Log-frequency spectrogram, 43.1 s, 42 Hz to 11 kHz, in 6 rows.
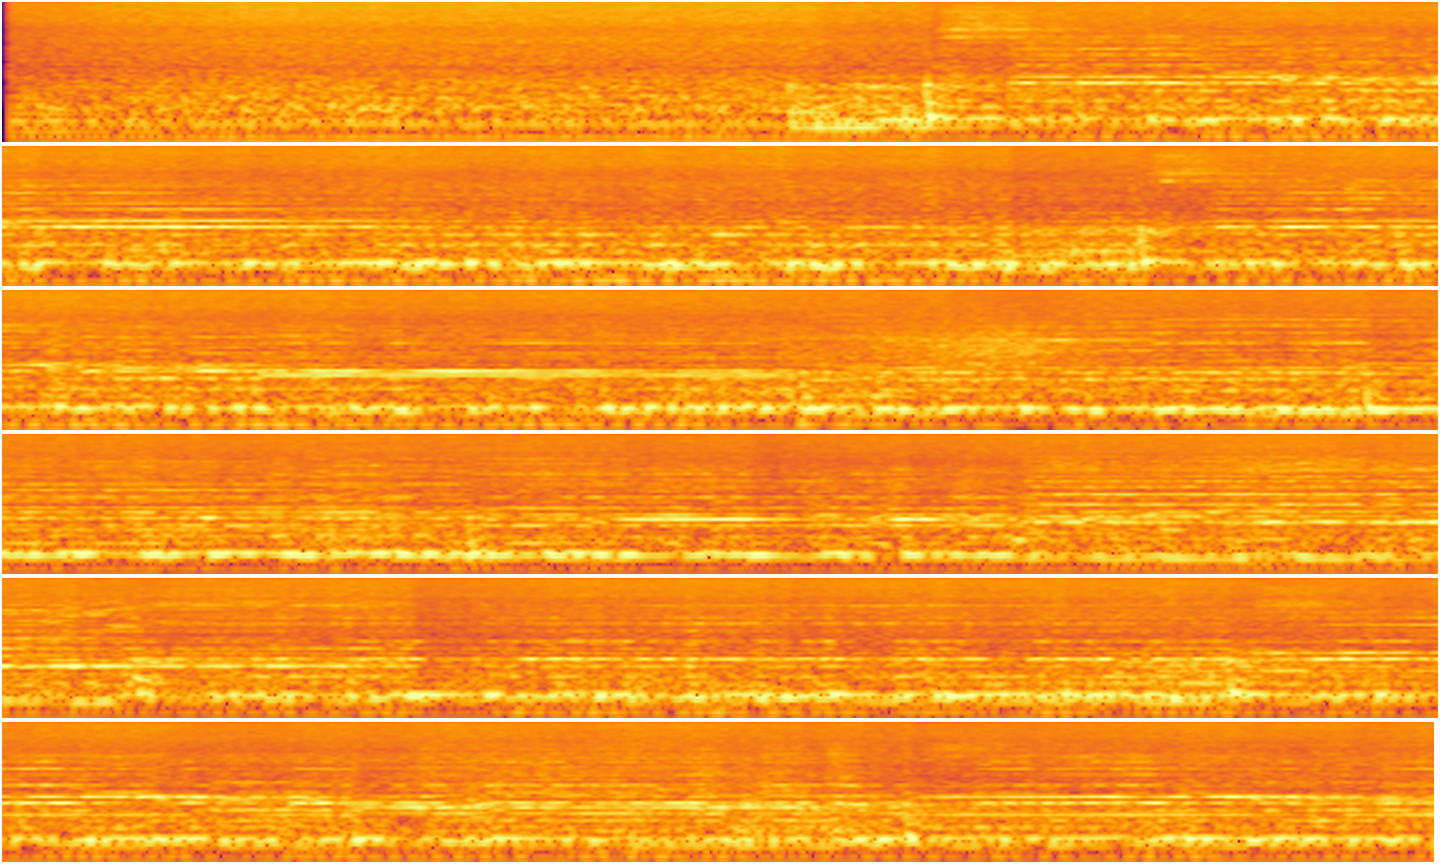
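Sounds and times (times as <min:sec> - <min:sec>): water rushing over waterfall: 0:00.0 - 0:43.0
slow music with held notes: 0:03.9 - 0:43.0.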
